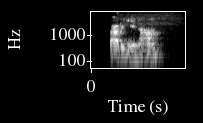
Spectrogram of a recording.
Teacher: the stress would have fallen on the second to last syllable because it contains a long vowel, and in French, it falls in the final syllable, farine.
